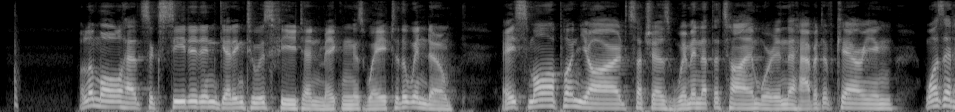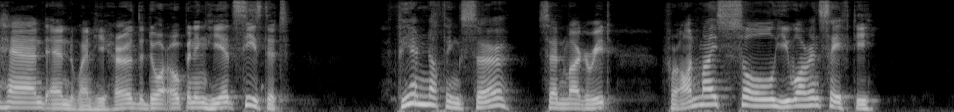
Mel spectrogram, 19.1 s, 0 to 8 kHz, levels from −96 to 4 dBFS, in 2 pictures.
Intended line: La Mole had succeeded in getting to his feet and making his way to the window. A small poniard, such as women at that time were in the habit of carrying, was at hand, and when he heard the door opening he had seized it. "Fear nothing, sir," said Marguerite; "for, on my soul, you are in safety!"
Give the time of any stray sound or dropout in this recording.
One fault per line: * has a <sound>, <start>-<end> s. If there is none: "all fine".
* has a chirp, 0.1-0.2 s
